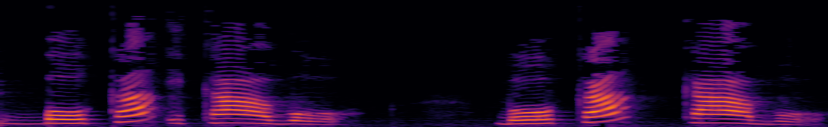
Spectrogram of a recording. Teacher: Entonces, en boca, los labios se tocan de una manera más firme, más fuerte. Cabo, a veces casi no se tocan, ¿no?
